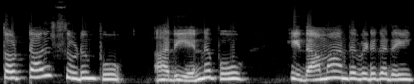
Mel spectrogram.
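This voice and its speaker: A woman's voice: sits high, slow, lo-fi sound. A woman voicing an injured young adult son who talks plainly and teases his mother lightly in a storybook reading. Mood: casual, teasing. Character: young adult man, injured son, moody then teasing.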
